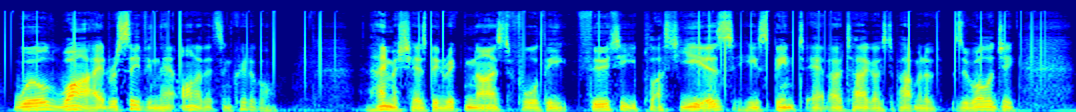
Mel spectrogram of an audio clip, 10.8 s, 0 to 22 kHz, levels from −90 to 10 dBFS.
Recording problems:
crackle, like an old record; noticeable; 15 dB below the speech

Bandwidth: 14.5 kHz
